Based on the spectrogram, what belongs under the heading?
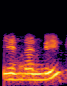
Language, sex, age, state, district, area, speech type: Telugu, female, 18-30, Andhra Pradesh, N T Rama Rao, urban, conversation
